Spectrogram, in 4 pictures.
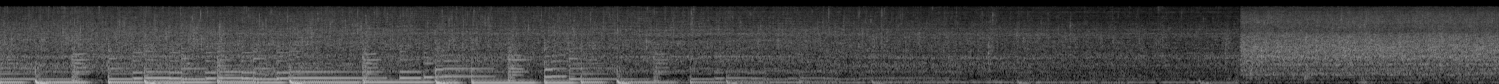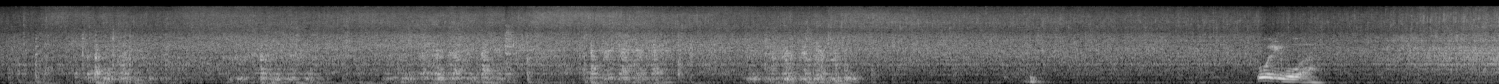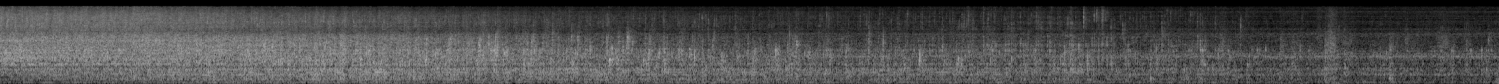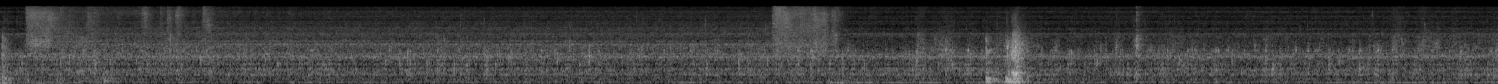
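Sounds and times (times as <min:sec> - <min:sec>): boiling water hissing in hot pan: 0:00.0 - 0:59.9.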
